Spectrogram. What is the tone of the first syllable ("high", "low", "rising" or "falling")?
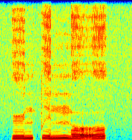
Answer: rising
